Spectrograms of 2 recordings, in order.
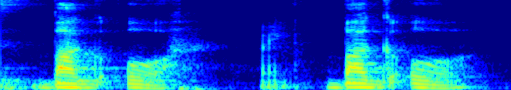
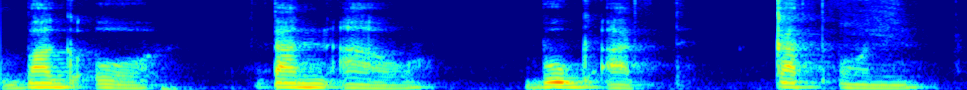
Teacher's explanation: Now notice there's a little stop, like a little pause there. It's not a glottal stop, right? Because I didn't stop my breath. I just paused internally and then continued. · Hyphenation is pretty much, if you see hyphenation in words, it's going to be an internal pause. You're going to have an internal pause when you're pronouncing the word. And it's not a glottal stop.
